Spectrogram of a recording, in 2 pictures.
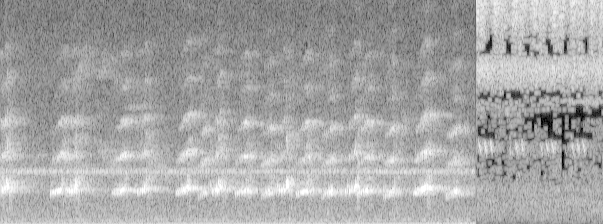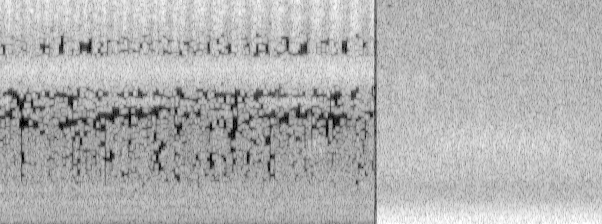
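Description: A small bird's rapid series of short, repeated chirps for the first few seconds, then a high, evenly pulsing insect trill like a cricket or cicada, which cuts off abruptly about ten seconds in and gives way to a steady rushing noise.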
